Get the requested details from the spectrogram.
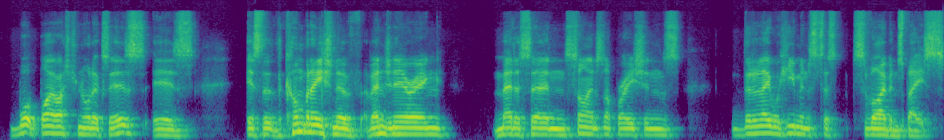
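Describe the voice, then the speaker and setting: In a British accent, a man speaks at medium pitch with ordinary pitch variation. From UK. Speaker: researcher. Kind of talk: research talk. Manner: halting, many fillers and repetitions.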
